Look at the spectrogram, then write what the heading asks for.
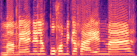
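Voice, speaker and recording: A woman's voice: extremely high pitch, steady tone, normal speed, sharp tone, a little hiss or hum, full character voice. A woman acting as a cheerful, polite young elder sister and daughter in a radio drama, earnest and upbeat.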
